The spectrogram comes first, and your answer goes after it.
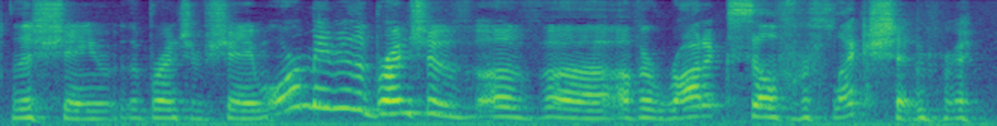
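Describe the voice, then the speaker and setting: A woman reads a visual novel aloud on a livestream at a normal speed in a mid-range voice. Her reading is expressive and casual, and she often breaks off into playful asides.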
